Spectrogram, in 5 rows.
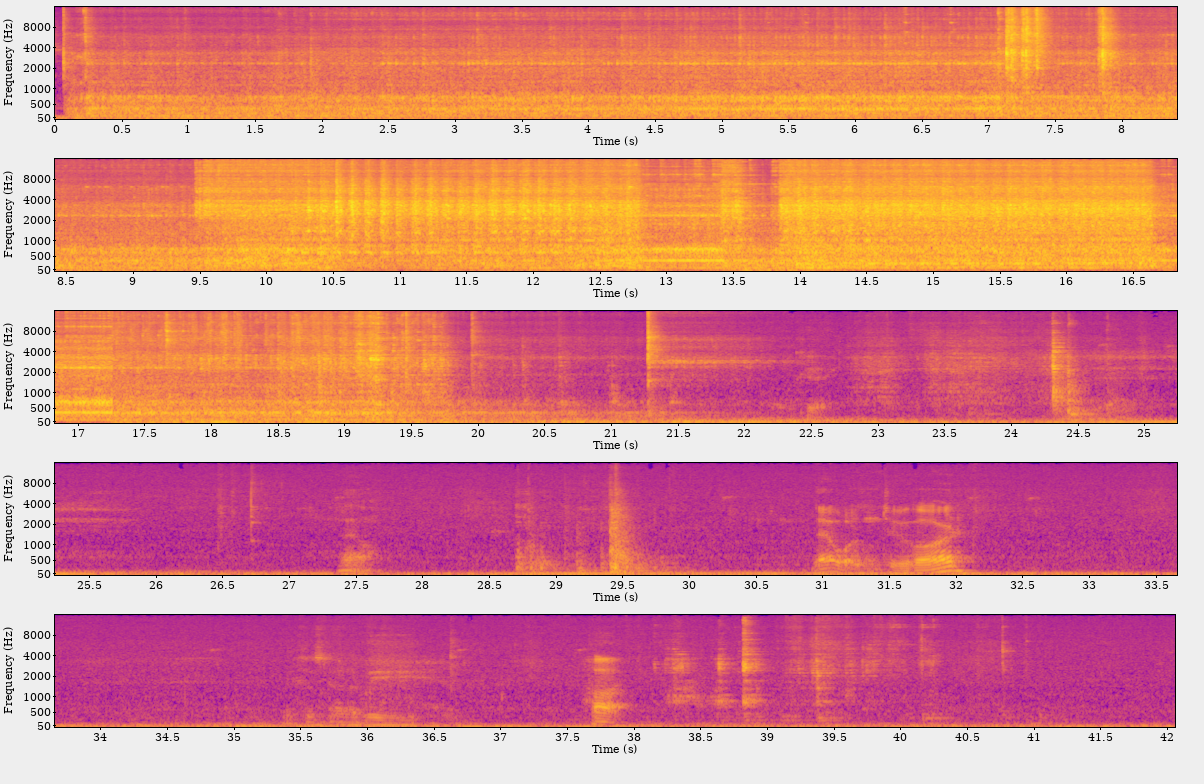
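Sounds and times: hole saw grinding into metal plate: 0.1 - 20.4.

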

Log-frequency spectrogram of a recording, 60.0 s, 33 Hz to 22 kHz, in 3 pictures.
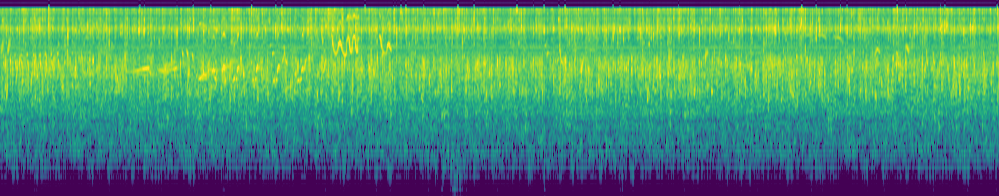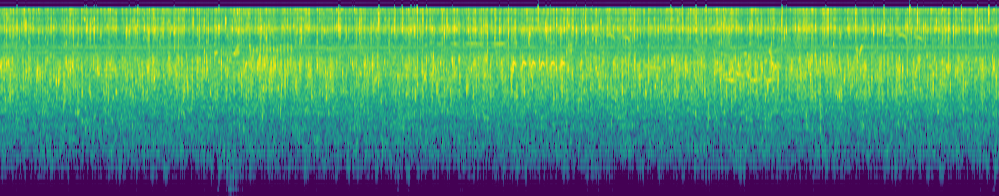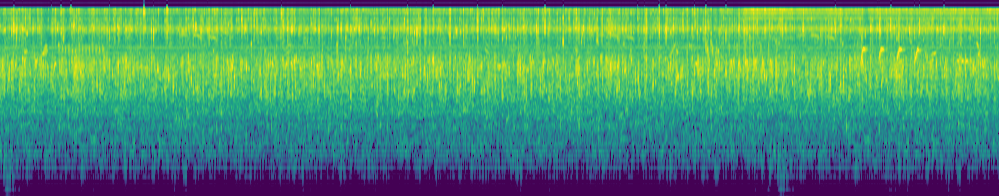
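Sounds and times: river babbling over rocks: 0.0 - 59.9.

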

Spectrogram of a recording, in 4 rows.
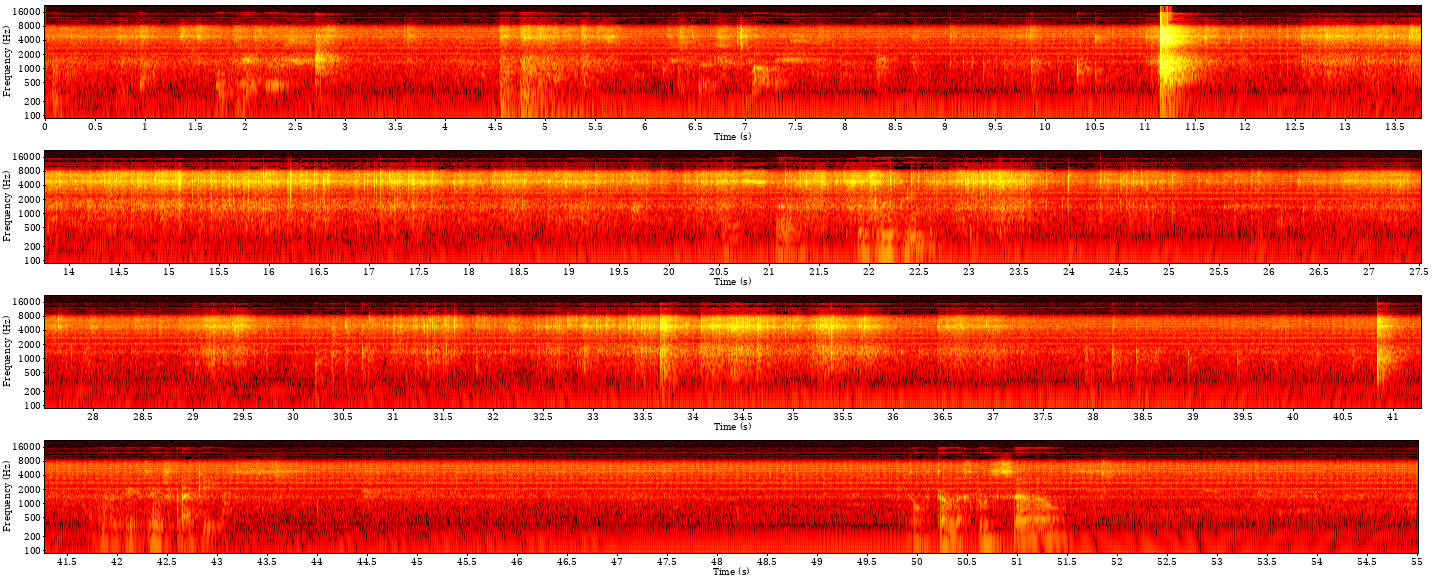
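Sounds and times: steady low hum: 0.0 - 55.0
loud thump: 4.5 - 5.6
plastic bag crinkling: 11.0 - 37.7.

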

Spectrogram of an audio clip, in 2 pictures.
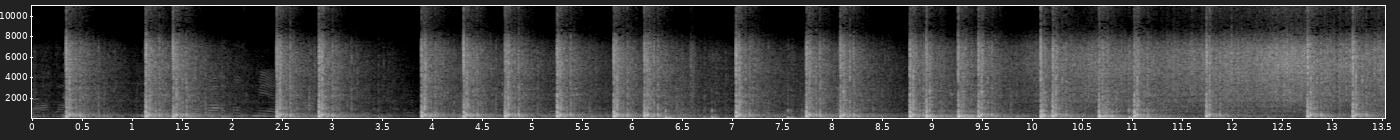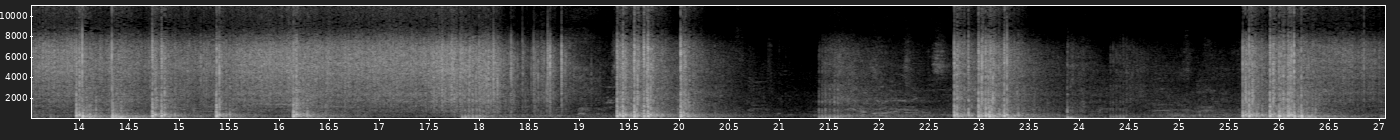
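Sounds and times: fireworks bursting: 0.0 - 27.0
faint hiss: 2.6 - 19.2.

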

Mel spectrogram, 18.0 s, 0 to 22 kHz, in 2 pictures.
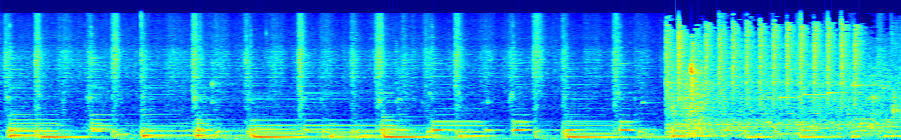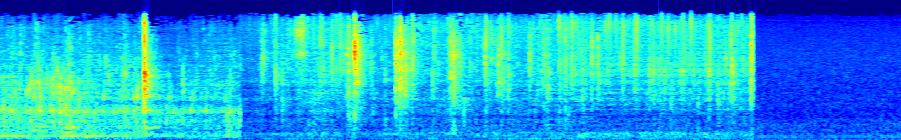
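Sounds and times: sharp knock: 6.7 - 8.7
egg frying in oil: 6.7 - 16.6
ladle stirring pot: 6.8 - 14.8
stew bubbling: 7.2 - 16.6.

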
